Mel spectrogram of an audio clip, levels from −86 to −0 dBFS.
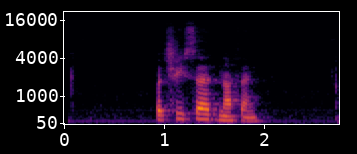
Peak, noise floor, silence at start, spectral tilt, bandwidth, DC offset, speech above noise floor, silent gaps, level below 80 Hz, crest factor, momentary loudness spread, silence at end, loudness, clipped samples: -14 dBFS; -70 dBFS; 0.9 s; -6 dB/octave; 15 kHz; under 0.1%; 38 dB; none; -76 dBFS; 22 dB; 10 LU; 0.8 s; -33 LUFS; under 0.1%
